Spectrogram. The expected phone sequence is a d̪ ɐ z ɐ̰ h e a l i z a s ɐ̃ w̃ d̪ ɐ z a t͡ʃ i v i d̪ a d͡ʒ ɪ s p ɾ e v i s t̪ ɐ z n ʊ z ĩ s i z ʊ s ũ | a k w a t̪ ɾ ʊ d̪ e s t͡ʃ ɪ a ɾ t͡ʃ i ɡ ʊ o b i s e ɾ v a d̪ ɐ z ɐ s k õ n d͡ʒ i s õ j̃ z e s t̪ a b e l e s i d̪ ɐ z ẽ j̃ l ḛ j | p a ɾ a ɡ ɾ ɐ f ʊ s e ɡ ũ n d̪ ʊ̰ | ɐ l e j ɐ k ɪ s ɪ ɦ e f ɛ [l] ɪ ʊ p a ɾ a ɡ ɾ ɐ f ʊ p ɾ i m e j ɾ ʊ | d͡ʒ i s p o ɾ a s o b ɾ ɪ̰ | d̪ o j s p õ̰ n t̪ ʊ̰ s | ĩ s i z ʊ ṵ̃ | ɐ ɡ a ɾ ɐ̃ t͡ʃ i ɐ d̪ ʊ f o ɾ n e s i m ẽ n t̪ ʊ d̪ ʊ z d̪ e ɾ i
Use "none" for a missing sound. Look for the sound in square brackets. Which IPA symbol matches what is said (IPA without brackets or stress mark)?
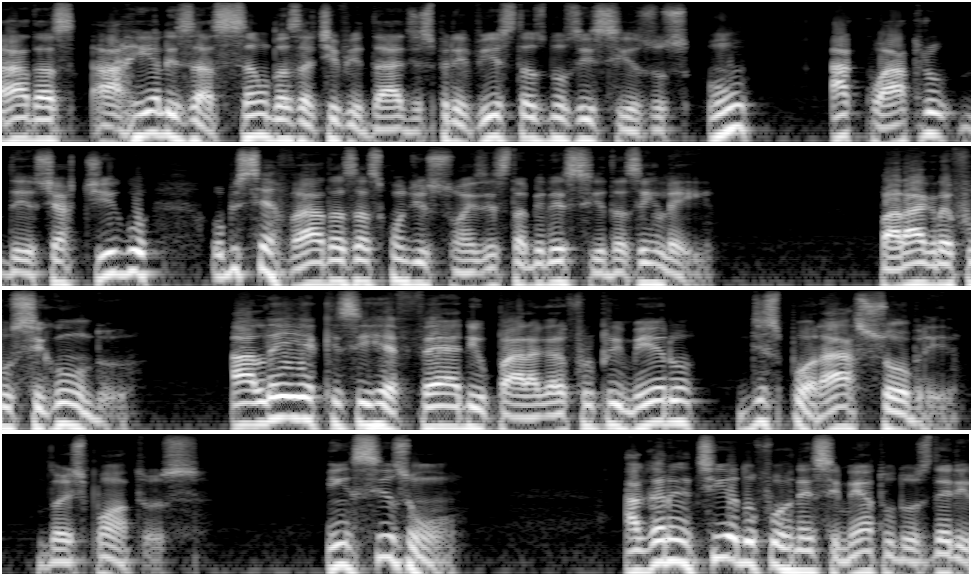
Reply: ɾ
